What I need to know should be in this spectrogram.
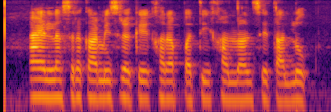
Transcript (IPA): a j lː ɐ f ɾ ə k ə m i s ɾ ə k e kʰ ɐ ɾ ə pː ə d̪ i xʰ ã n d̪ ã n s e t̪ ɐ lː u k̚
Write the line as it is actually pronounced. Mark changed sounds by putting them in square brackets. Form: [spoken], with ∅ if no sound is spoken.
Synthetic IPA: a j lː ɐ [s] ɾ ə k [a] m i s ɾ ə k e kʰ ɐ ɾ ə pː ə [t̪] i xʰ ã n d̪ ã n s e t̪ [a] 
